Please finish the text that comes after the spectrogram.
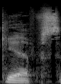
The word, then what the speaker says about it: GIF: but um I think most people would probably say GIF with a hard G instead of the softer J sound I do and not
